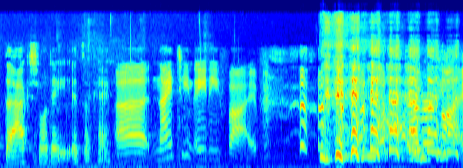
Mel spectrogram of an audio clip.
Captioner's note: laughter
